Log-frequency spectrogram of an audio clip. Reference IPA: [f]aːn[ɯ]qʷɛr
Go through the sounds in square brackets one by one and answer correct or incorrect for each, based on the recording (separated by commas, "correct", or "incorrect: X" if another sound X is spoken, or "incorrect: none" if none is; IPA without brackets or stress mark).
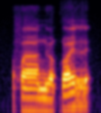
correct, correct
